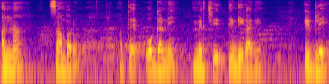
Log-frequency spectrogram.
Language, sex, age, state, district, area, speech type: Kannada, male, 30-45, Karnataka, Bellary, rural, spontaneous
